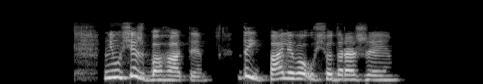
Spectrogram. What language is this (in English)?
Belarusian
